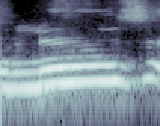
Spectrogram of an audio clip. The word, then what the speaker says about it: lose: it's double o something to lose something one o and the s is pronounced like a z and it's a verb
